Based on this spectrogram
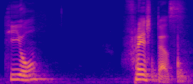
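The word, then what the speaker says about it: Theophrastus: अब याद रखना ये हिंदी इंग्लिश प्रोनाउंसिएशन में होता है। थियोफ्रेस्टस भी कहते हैं, फास्टस भी कहते हैं। ठीक है? तो ये फ्रेस्टस है। ठीक है? फ है ये। थियो फ्रेस्टस या फिर फ्रास्टस।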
